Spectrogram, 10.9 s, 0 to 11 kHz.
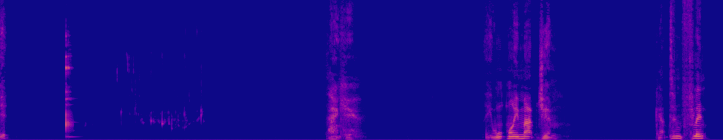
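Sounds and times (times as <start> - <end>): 
speech: 0.0 - 0.2, 7.4 - 8.4, 9.8 - 10.7
bright glass clink: 1.0 - 1.4
rum trickling and gurgling into a glass: 1.7 - 3.2.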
